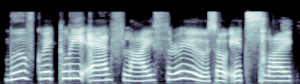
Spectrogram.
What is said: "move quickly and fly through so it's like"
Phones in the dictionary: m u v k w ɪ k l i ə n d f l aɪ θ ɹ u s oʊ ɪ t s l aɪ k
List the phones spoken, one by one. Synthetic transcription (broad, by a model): m u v k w ɪ k l i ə n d f l aɪ θ ɹ u s oʊ ɪ t s l aɪ k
